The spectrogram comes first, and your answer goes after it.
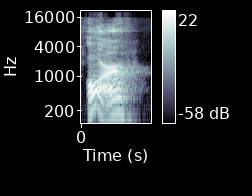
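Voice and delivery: normal talking voice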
